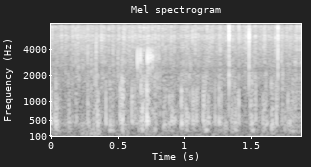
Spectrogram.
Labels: {"label": "biophony, sea urchins (Echinidae)", "recorder": "SoundTrap 600 or HydroMoth"}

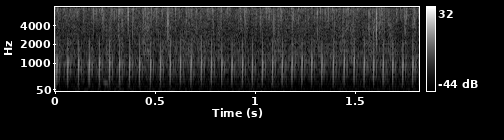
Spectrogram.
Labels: {"label": "biophony, rattle", "recorder": "SoundTrap 500"}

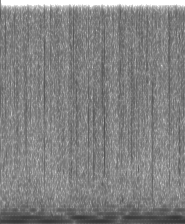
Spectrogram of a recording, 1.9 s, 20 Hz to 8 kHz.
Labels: {"label": "biophony, midshipman", "recorder": "SoundTrap 500"}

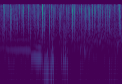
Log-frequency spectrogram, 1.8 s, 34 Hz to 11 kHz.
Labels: {"label": "biophony, cascading saw", "recorder": "SoundTrap 600 or HydroMoth"}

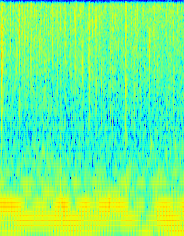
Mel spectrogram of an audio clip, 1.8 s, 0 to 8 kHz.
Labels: {"label": "biophony, midshipman", "recorder": "SoundTrap 500"}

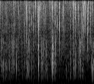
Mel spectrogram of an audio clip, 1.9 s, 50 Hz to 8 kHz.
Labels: {"label": "biophony, sea urchins (Echinidae)", "recorder": "SoundTrap 600 or HydroMoth"}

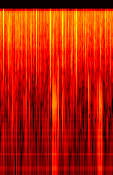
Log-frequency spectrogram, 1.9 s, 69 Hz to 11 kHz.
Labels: {"label": "biophony, sea urchins (Echinidae)", "recorder": "SoundTrap 600 or HydroMoth"}
{"label": "biophony, stridulation", "recorder": "SoundTrap 600 or HydroMoth"}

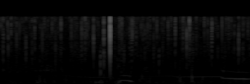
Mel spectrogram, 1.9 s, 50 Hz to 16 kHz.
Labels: {"label": "biophony, cascading saw", "recorder": "SoundTrap 600 or HydroMoth"}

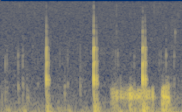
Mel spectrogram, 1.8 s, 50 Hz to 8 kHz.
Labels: {"label": "biophony, low growl", "recorder": "SoundTrap 300"}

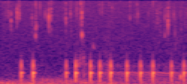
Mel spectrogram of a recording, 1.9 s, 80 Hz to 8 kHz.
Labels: {"label": "biophony, knock croak", "recorder": "SoundTrap 300"}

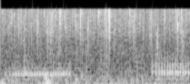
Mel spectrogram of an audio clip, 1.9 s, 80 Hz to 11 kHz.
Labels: {"label": "biophony, croak", "recorder": "SoundTrap 500"}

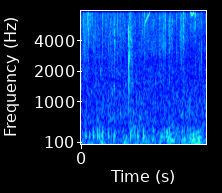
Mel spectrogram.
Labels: {"label": "biophony, dolphin", "recorder": "SoundTrap 500"}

